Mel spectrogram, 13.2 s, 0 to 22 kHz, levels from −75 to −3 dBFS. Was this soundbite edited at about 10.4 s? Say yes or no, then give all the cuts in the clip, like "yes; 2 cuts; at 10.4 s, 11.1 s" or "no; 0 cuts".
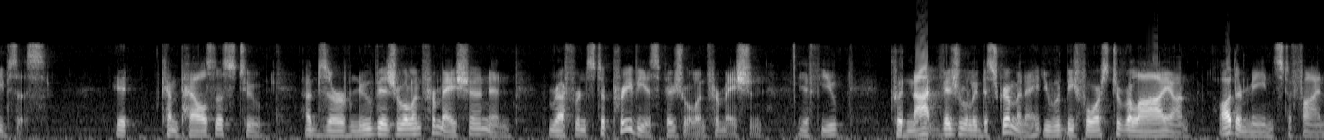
yes; 2 cuts; at 7.9 s, 10.4 s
